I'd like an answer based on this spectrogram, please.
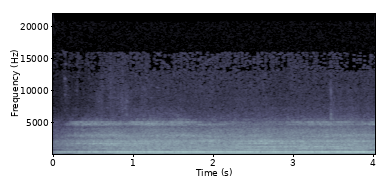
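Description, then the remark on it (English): The Pactiv Evergreen paper mill's noon whistle in the town of Canton blows for the final time before the mill's shutdown: one long, unbroken note, low and reedy with rich overtones, holding steady and loud for the full four seconds with no voices. “At noon today, a whistle rang out over the town of Canton, as it has daily for decades.”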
